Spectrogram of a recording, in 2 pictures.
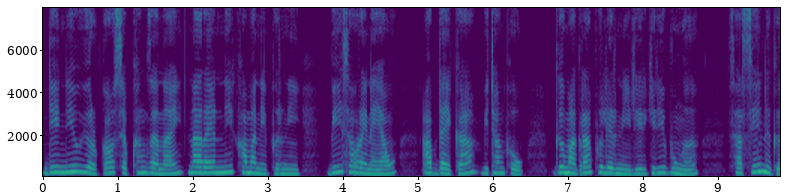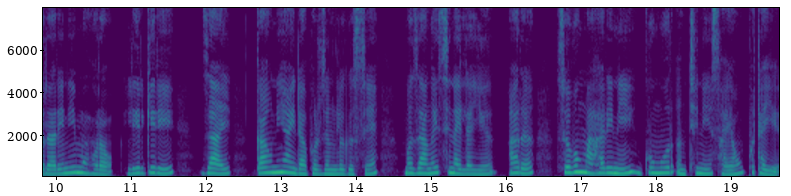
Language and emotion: Bodo, neutral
